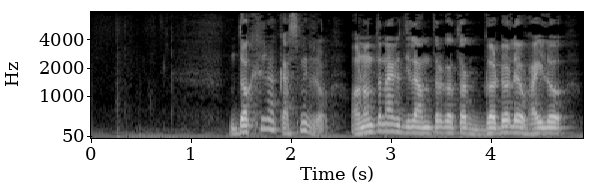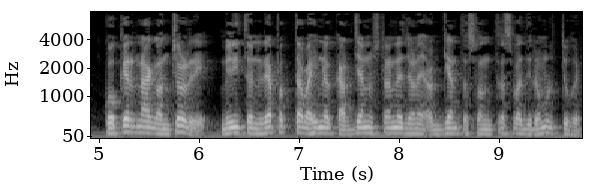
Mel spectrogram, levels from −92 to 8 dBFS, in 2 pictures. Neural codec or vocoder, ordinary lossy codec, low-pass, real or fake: none; none; none; real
